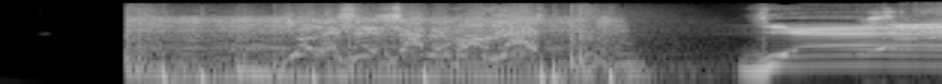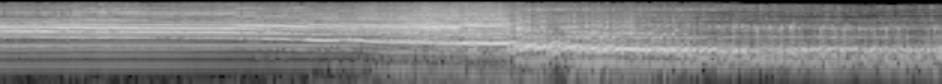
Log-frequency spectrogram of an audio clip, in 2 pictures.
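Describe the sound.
Someone vocally imitates a thrash metal scream: a harsh, raspy roar for about two seconds, a brief break, then a long, piercing high shriek that climbs and holds, loud.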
